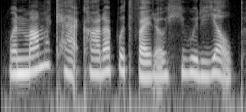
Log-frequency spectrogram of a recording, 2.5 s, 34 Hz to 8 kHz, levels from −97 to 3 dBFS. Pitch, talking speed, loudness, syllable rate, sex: 230 Hz, 245 wpm, -18 LUFS, 5.2 syllables/s, female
